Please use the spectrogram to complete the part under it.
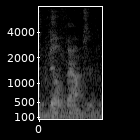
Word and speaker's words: Bellefontaine: It's Bellefontaine. – Yeah. I like to pronounce it Bellefontaine, the way it's written out.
